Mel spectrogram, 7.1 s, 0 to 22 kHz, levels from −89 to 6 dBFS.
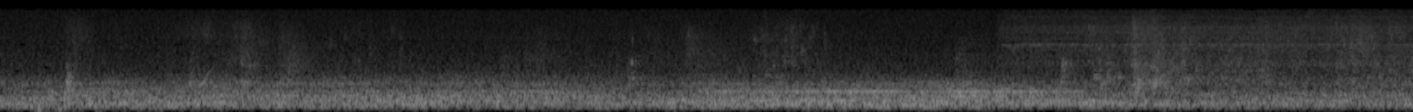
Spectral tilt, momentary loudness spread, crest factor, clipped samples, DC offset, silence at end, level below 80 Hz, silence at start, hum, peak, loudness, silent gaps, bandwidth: -5 dB/octave; 4 LU; 14 dB; under 0.1%; under 0.1%; 0 s; -78 dBFS; 0 s; none; -32 dBFS; -47 LUFS; none; 16 kHz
